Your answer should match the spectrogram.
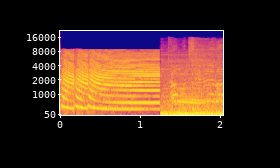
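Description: An inserted horn-like sound effect: a bright, rich tone that slides down in pitch, then holds steady for about a second before cutting off abruptly.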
